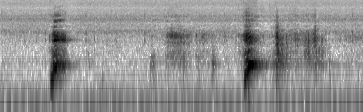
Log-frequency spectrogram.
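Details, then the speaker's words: Two abrupt voiced 'hic' sounds with faint vocal trailing, acted imitation of hiccups during a read-aloud of the children's book Skeleton Hiccups; simulated hiccups. "But nothing worked. The hiccups stayed."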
